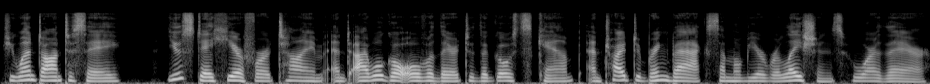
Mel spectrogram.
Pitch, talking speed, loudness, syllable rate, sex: 165 Hz, 215 wpm, -20 LUFS, 4.6 syllables/s, female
